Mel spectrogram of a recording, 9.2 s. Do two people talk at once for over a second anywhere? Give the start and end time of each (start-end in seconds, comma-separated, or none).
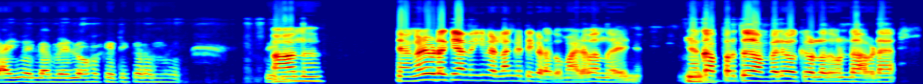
none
